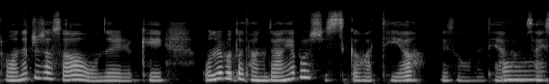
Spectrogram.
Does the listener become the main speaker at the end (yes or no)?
yes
